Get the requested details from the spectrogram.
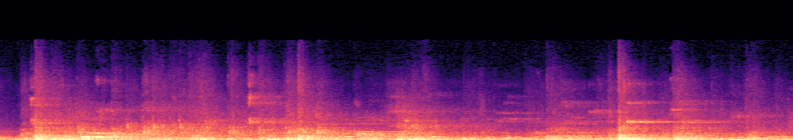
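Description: Footsteps patter quickly across a wooden floor.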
